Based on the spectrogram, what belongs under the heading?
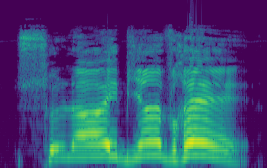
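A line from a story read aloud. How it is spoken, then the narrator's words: Kind old man exclaiming. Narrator (French): s'écria le bon vieillard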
